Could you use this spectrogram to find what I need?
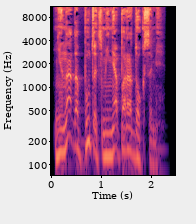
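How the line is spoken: Sharp reply. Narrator (Russian): резко ответил Седой

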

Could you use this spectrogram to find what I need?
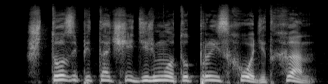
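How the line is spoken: Angry hiss. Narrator (Russian): Зло прошипела Кэтрин

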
